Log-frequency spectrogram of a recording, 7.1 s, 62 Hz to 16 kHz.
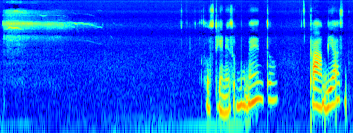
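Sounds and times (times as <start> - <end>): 
airy inhalation through the right nostril with the left nostril closed: 0.0 - 1.6
speech: 4.1 - 5.6, 6.2 - 7.0.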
